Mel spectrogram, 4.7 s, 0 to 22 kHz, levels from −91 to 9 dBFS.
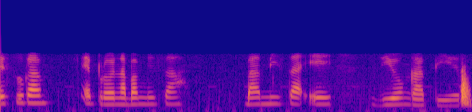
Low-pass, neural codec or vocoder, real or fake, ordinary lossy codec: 3.6 kHz; none; real; none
